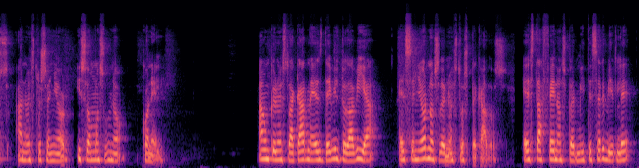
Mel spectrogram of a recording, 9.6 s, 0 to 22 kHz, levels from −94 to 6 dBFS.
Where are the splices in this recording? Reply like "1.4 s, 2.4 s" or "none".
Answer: 1.1 s, 6.6 s, 7.7 s

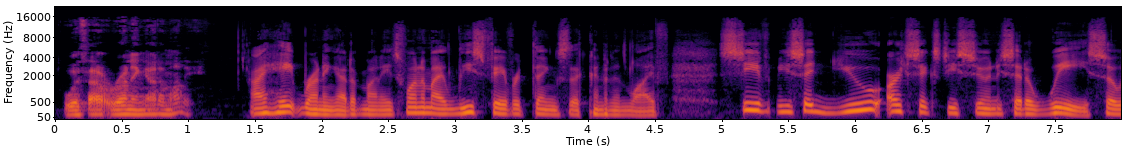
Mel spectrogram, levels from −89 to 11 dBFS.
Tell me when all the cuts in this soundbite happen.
4.1 s, 5.4 s, 6.4 s, 7.0 s

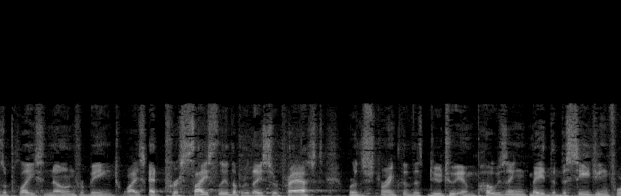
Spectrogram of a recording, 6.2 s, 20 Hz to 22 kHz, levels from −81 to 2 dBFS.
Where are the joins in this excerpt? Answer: 1.5 s, 2.4 s, 3.6 s, 4.2 s, 5.3 s

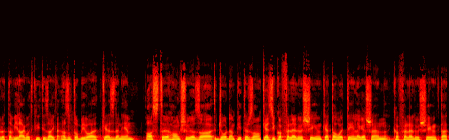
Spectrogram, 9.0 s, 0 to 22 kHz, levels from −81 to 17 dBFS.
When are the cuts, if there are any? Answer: 1.1 s, 4.3 s, 5.2 s, 6.6 s, 7.9 s

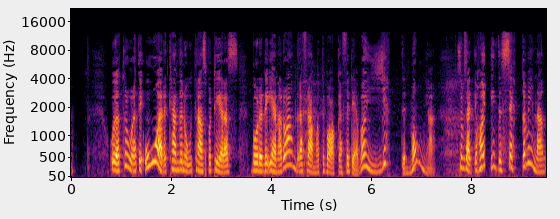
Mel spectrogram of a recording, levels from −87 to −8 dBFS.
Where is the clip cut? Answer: 8.3 s

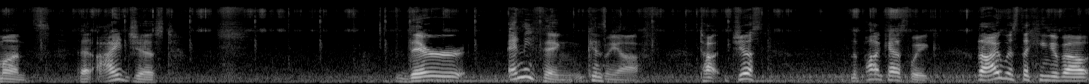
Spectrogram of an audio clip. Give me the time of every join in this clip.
3.9 s, 6.0 s, 6.9 s, 8.5 s, 9.1 s, 9.8 s

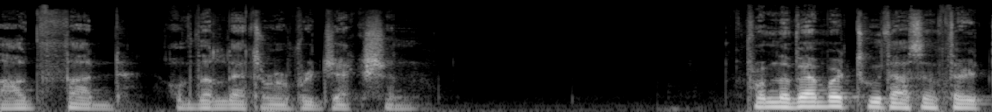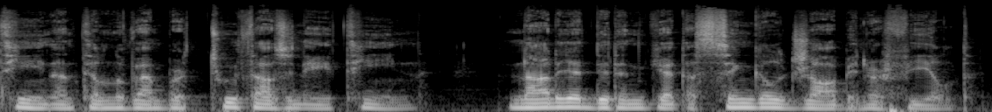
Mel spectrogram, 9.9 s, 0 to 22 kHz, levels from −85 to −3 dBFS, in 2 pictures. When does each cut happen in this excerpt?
none

